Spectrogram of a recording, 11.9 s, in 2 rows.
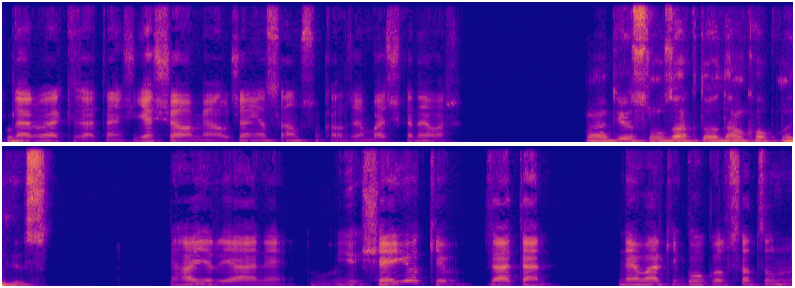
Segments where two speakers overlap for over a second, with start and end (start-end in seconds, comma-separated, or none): none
